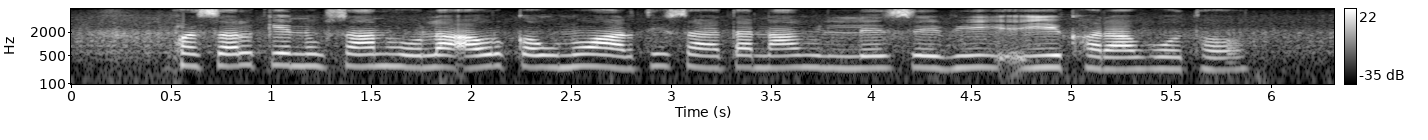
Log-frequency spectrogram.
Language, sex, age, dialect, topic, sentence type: Bhojpuri, female, 18-24, Western, agriculture, statement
